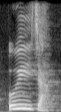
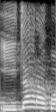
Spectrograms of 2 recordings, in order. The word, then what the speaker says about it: 의자: 의자. 이거를 의자라고 하는 사람 없고, 이자라고 하는 사람 없죠? 의자 발음 어떻게 한다? 의자. 표기대로 이중모음을 살려서 발음합니다.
